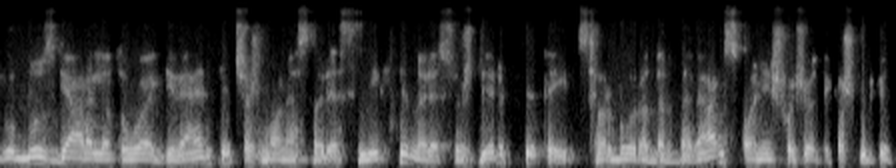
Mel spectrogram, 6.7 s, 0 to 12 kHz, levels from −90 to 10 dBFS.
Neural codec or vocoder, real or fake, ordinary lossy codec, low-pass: codec, 16 kHz, 8 kbps, FunCodec, trained on Chinese and English, 25 frames a second; fake; Opus, 16 kbps; 7.2 kHz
